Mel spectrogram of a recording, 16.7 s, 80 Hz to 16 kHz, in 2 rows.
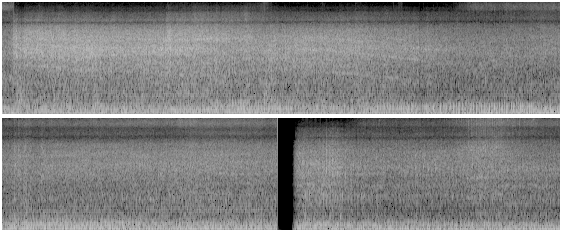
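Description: A CFMOTO 450MT motorcycle engine drones continuously while crossing a river off-road, a loud steady rumble with wind buffeting and splashing noise throughout and a brief dropout near the end.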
